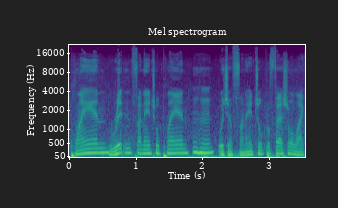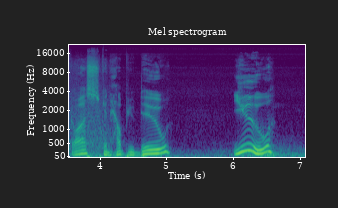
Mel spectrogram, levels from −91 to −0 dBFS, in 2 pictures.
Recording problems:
rain or running water; faint; throughout; 20 dB below the speech

